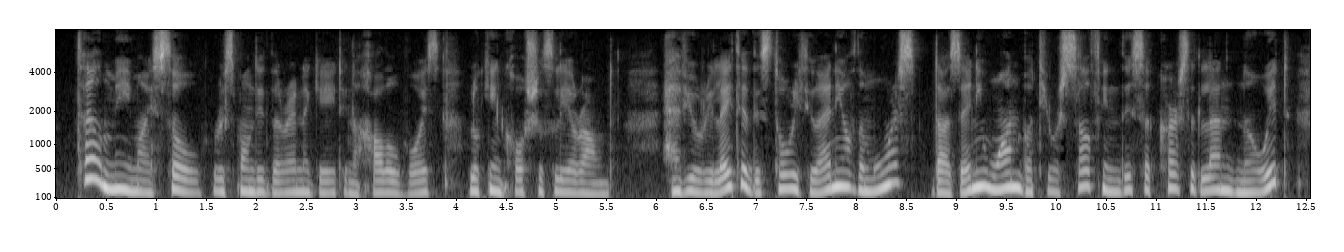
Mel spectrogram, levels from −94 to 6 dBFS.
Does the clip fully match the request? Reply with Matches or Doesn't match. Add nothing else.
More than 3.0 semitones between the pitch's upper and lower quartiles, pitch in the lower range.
Doesn't match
